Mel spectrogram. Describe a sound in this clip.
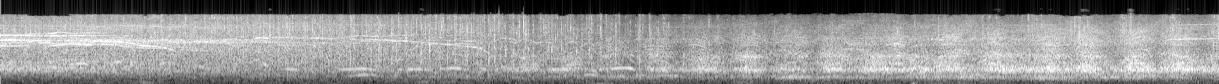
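A man speaks loudly into a microphone, heard through loudspeakers outdoors.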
